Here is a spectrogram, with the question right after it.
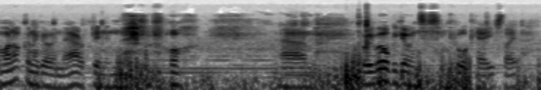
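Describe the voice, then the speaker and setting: A man talks at a medium pitch. Noticeable background noise and audible room echo surround his voice. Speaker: gaming YouTuber. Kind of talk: vlog narration while hiking. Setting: outdoors. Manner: casual, enthusiastic.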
